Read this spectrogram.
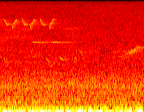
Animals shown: Red-eyed Vireo (Vireo olivaceus), Black-and-white Warbler (Mniotilta varia), Black-throated Green Warbler (Setophaga virens)

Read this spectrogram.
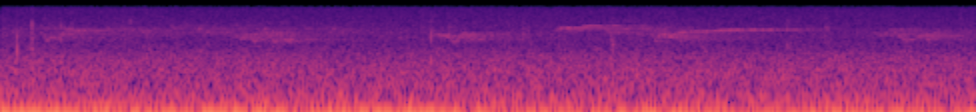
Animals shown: Eastern Wood-Pewee (Contopus virens), Red-eyed Vireo (Vireo olivaceus), Ovenbird (Seiurus aurocapilla)

